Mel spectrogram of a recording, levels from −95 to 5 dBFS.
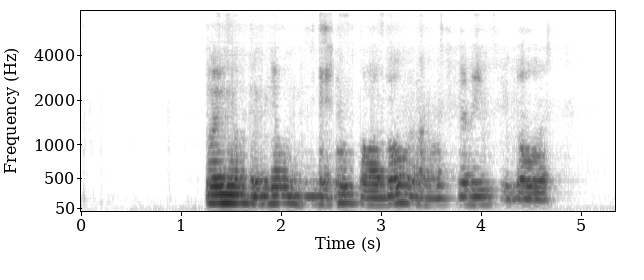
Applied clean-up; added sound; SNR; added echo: neural mask model DeepFilterNet 3.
